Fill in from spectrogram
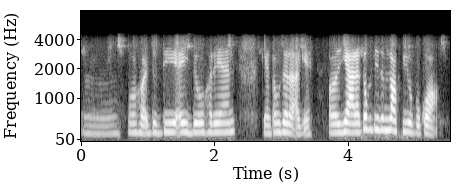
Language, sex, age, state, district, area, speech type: Manipuri, female, 30-45, Manipur, Imphal East, rural, conversation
